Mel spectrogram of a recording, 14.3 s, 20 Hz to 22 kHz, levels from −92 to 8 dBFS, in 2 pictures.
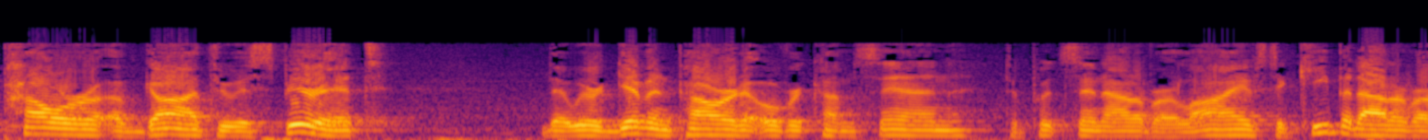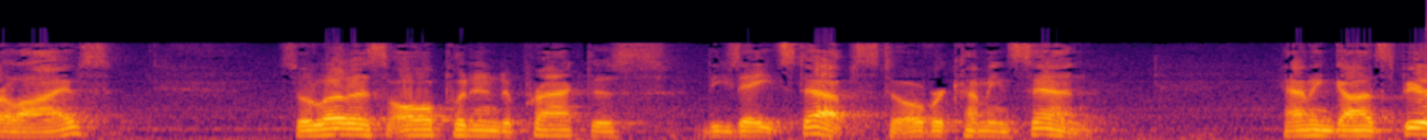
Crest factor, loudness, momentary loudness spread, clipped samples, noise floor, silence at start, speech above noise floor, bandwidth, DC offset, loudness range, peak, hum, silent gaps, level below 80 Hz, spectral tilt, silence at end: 12 dB; -11 LUFS; 12 LU; 0.4%; -40 dBFS; 0 s; 29 dB; 8.4 kHz; under 0.1%; 3 LU; 0 dBFS; none; none; -40 dBFS; -5.5 dB/octave; 0 s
